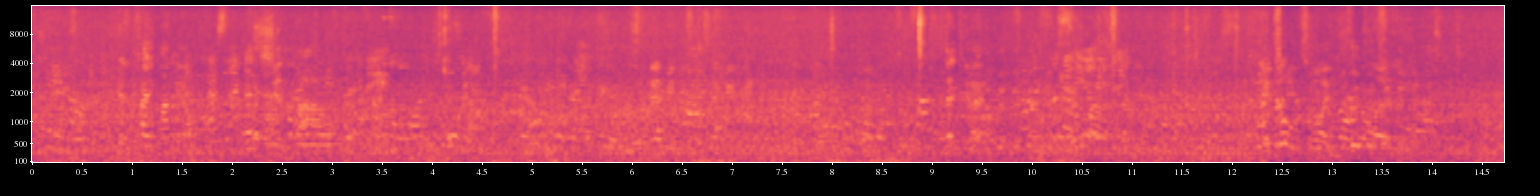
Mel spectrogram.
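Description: A cable car rumbles steadily as it rolls down its rails.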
